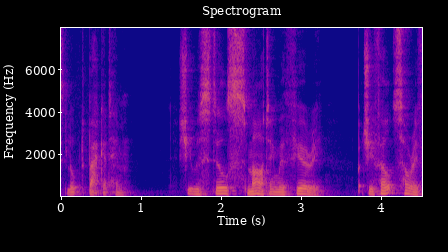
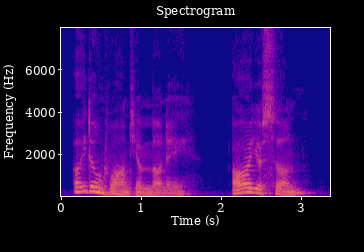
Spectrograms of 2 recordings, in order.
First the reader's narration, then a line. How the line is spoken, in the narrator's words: she replied slowly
